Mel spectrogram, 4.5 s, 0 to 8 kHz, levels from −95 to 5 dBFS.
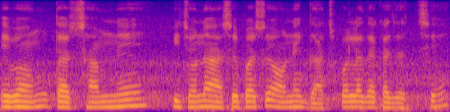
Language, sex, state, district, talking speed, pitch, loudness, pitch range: Bengali, male, West Bengal, Jhargram, 120 wpm, 145 Hz, -22 LUFS, 140-155 Hz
